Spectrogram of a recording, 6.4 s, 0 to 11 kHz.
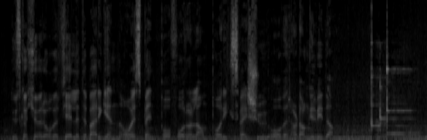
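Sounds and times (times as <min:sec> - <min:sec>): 
speech: 0:00.2 - 0:05.7
text message notification chime with two bright ding tones: 0:05.6 - 0:06.3.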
